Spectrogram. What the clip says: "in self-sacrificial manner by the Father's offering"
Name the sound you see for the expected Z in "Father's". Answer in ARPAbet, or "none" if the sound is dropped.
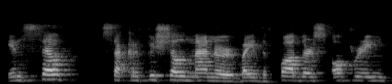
S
